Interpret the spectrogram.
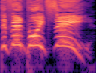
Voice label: DEFEND, Soldier Male; Soldier Male 02

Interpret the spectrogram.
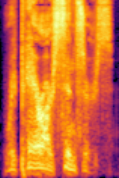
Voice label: Repair Sensors, Male

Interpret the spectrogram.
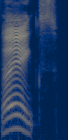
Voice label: Respond Thanks, Female

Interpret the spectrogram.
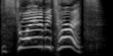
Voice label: Attack Turrets, Female

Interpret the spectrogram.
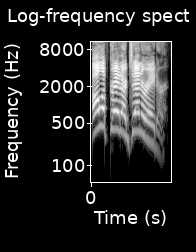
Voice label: Upgrade Self Generator, Female

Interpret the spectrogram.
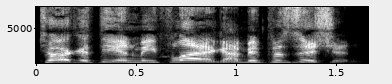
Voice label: Target Flag, Soldier Male; Soldier Male 02

